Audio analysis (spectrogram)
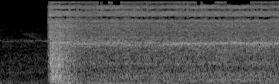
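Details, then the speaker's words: Pressure-washing soft-wash downstream setup with chemical switched on by remote: a steady airy hiss as chemical flows through the line to the gun, normal before chemical comes out. "If you're used to downstreaming, you can hear it coming through the line. You get a little hissing sound."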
